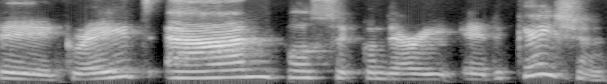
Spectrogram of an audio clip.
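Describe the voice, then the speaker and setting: Fairly slow speech with lively intonation, in a Spanish accent. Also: woman. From Mexico. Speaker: professor. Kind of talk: lecture. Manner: halting.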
